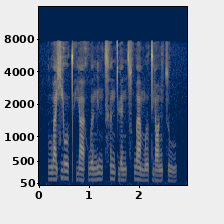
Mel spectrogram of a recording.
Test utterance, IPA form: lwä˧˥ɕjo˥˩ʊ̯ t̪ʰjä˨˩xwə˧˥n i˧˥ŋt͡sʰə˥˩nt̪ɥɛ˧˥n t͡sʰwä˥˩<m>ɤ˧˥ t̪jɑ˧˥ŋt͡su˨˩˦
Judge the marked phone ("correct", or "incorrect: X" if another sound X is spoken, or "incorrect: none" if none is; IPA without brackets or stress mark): correct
